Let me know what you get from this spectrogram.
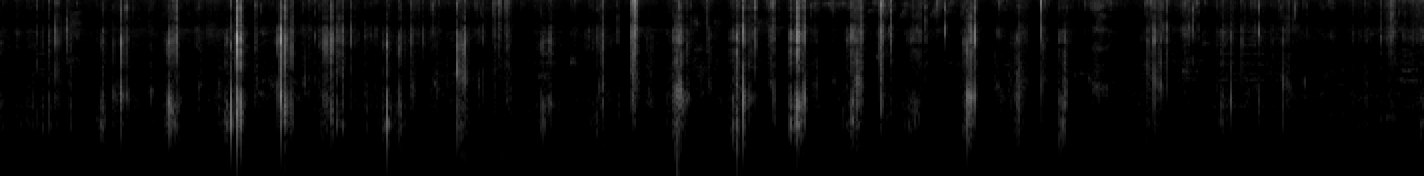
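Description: Chewing of baked edible clay (Punjabi mitti) and slate pencil pieces right at a lapel microphone: irregular crunches, coming thick and fast through the first seven seconds and thinning out toward the end.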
